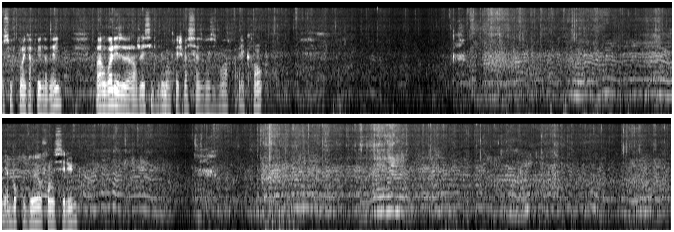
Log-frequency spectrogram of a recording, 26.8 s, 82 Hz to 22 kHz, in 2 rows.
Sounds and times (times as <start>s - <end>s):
Bee, wasp, etc.: 0.0s - 8.2s, 8.8s - 26.7s
Fly, housefly: 9.1s - 26.7s.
